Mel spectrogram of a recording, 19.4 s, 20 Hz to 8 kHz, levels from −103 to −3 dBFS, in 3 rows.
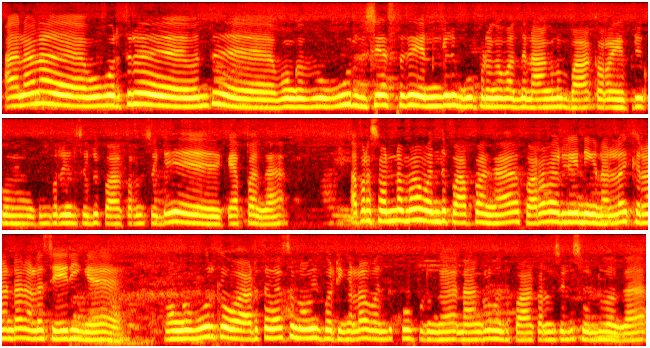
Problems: constant background noise, background conversations at intervals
